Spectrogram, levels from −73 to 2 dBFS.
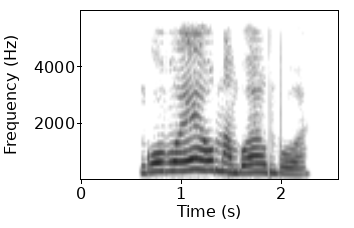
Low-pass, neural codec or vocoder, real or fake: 5.4 kHz; codec, 44.1 kHz, 7.8 kbps, DAC; fake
